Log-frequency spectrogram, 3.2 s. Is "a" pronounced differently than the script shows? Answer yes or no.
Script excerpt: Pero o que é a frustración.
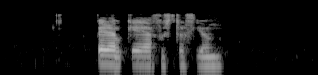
no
